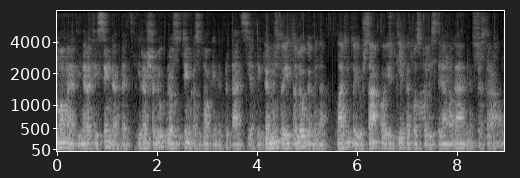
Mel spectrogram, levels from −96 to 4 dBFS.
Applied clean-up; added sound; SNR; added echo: neural separator model SepFormer DNS4.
